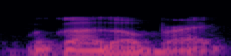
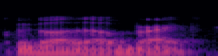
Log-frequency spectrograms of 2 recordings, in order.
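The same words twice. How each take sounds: First: Said in the usual way. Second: Much lower, quiet rumble on We've got a little break; deep voice. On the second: Pretend. Repeating the news to viewers in a deep low voice. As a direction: drop the voice way down for the repeat.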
